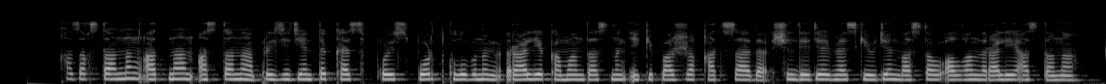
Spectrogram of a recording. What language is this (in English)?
Kazakh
